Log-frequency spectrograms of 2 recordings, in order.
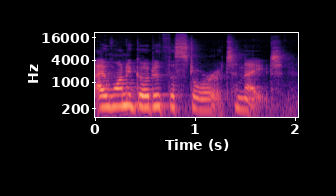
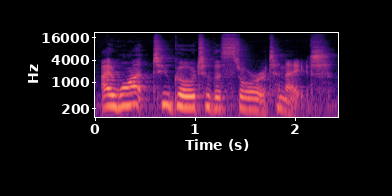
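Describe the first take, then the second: First: Want to is blended together into wanna. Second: Want to is said as two full words. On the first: The speaker calls it right. "you'd probably say" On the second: The speaker calls it wrong. "nobody would really say"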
